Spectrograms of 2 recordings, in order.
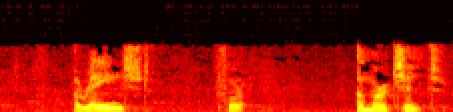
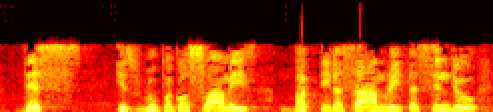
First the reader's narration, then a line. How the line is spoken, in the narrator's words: devotees would roar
